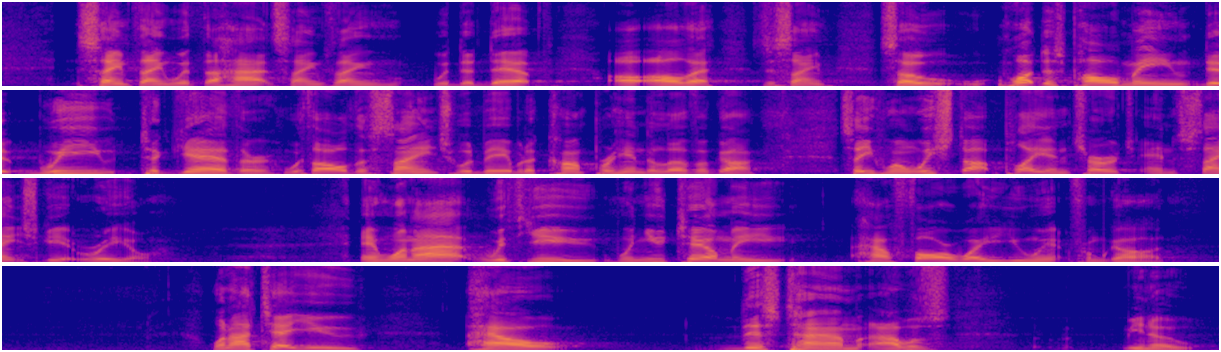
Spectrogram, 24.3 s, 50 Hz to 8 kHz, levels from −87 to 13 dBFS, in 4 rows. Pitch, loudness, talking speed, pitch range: 135 Hz, -27 LUFS, 180 wpm, 120-155 Hz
